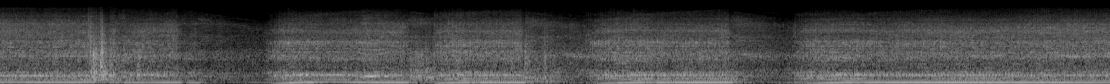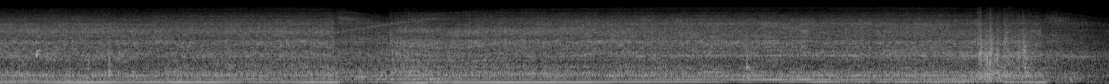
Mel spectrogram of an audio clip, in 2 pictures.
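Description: Metal bangs as buses shove against each other.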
